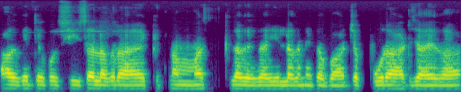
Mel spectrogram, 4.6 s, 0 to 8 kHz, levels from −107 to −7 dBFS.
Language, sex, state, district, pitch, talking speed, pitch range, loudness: Hindi, male, Uttar Pradesh, Jyotiba Phule Nagar, 120 Hz, 220 wpm, 115-120 Hz, -16 LUFS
